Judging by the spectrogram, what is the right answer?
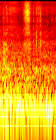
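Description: Pen writing on paper as figures are jotted down during a maths lesson: a faint, steady scratching that runs for about a second with no voice over it.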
